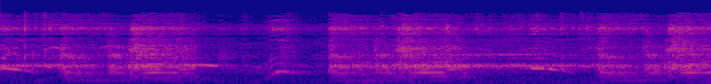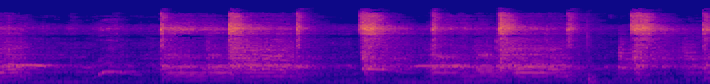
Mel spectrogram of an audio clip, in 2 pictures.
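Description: Instrumental song intro led by guitar, with a sliding note every couple of seconds; from about six and a half seconds in, sharp percussion hits join.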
